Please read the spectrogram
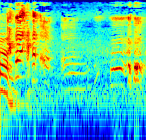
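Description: Baby laughing in short bursts of giggles, with a brief pause in the middle before laughing again.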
